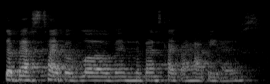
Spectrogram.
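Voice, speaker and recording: Woman guest, earnest and heartfelt, mid-pitch voice, roomy echo. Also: little pitch movement, brisk. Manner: earnest, giving heartfelt advice. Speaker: guest, host's sister. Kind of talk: casual chat over a meal. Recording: echoey room.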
